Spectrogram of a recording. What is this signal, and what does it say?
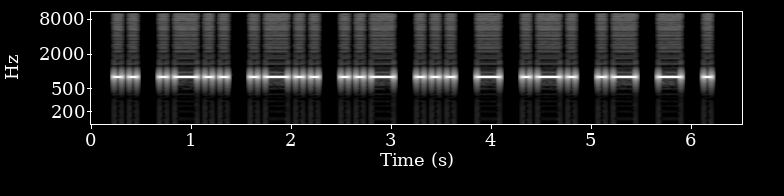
Morse code, heard as a keyed tone, about 16 wpm, 800 Hz. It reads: ILLUSTRATE
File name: Technical Subjects / Technical Subjects-mp3s / AND Gate @15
